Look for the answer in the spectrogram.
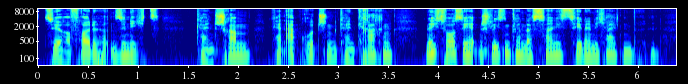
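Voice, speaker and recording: A man narrating a storybook with a quick, lively delivery. His voice sits in a middle register and the recording is close and dry, with no room sound. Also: medium pitch, dry recording. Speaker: audiobook reader.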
